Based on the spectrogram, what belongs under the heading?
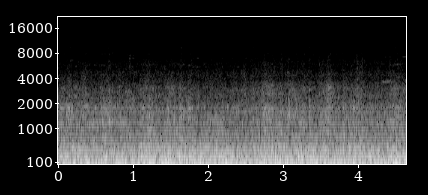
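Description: Passenger train running along the track, heard from an open coach window: a steady, heavy low rumble of the carriages.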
